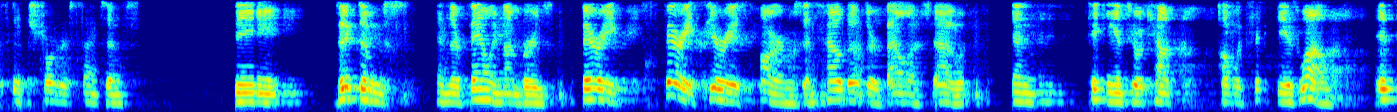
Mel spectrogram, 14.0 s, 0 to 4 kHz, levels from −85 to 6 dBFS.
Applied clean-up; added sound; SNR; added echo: neural mask model DeepFilterNet 3.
